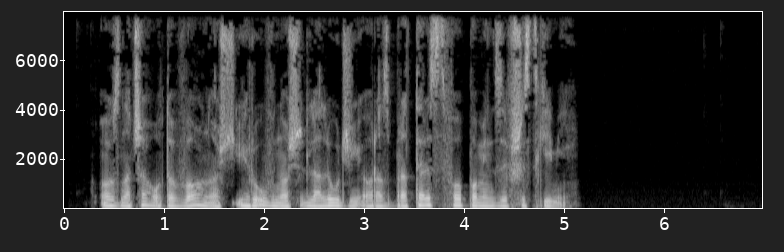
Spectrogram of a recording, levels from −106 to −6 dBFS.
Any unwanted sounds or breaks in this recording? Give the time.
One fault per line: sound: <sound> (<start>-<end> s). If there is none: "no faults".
no faults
